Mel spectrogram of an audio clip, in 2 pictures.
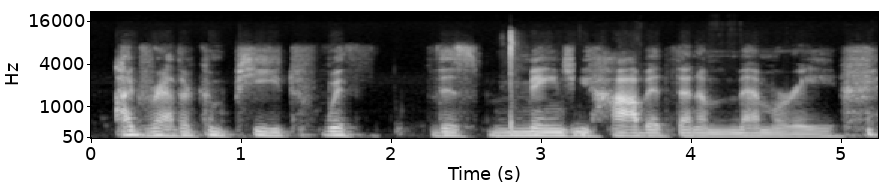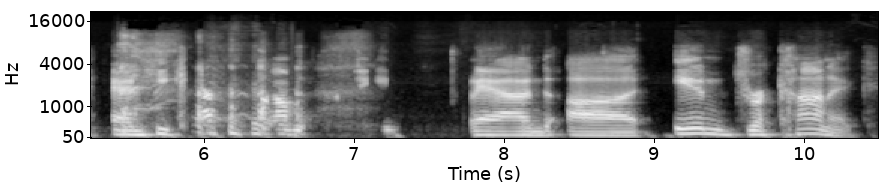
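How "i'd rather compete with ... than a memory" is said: soft mutter under the breath. Game player voicing the character Saul on his turn, Saul muttering under breath. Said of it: "mutters to himself under his breath".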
